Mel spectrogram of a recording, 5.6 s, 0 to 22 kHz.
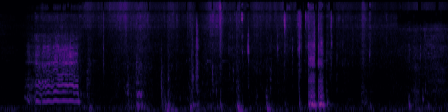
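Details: A mini goat on a small handmade farm, recorded on 25 August, gives one wavering, tremulous bleat lasting under a second near the start. Scattered knocks, rustling and shuffling noises follow.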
